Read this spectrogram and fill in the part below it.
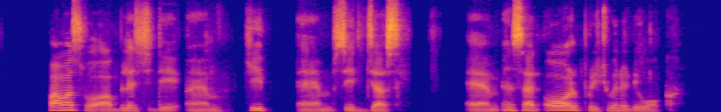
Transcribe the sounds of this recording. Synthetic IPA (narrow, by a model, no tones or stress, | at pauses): pamaswɔablɛd͡ʒdem | kʰip̚ | ɛsid͡ʒas | mĩnsaɪdɔlpɹit͡ʃwɛ̃nudewɔk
